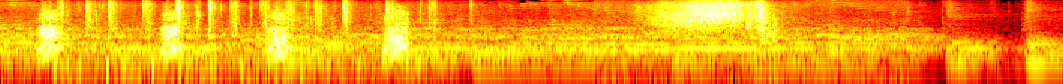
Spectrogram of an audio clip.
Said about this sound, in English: Floppy was being chased by a bigger dog.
